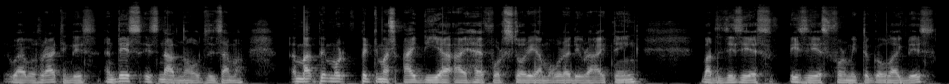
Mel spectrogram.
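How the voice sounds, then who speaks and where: A man giving a rambling, informal commentary on a fantasy world he is writing, swearing freely and often restarting his phrases. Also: fairly low pitch. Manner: profane, informal, thinking aloud. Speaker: amateur fantasy writer.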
